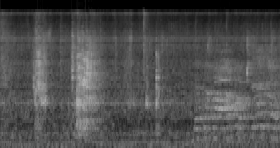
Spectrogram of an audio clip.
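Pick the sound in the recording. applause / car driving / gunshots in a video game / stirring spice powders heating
stirring spice powders heating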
